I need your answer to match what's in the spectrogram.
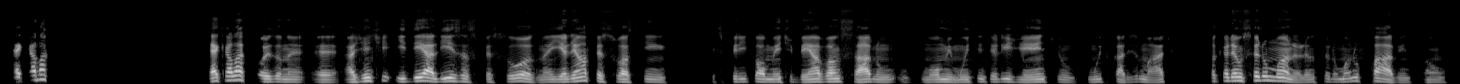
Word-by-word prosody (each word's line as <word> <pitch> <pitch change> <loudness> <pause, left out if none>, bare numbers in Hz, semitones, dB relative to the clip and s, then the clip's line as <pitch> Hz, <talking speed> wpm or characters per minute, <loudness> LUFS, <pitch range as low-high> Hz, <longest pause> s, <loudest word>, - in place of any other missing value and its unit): É - - +7
aquela 210 +6 +2 1.6
é - - +9
aquela 195 +1 +5
coisa, 130 -4 -2
né, 115 -1 -5
eh, 110 -1 -4
a 115 0 +1
gente 160 +4 -1
idealiza 145 0 +5
as 120 -5 -7
pessoas, 130 +2 -1
né, 110 +2 -7
e 115 - -3
ele 125 +4 +3
é - - +5
uma 180 - +2
pessoa, 125 -3 0
assim, 115 -1 -8 0.5
espiritualmente 125 -1 -3
bem 115 +1 -1
avançado, 125 -2 +3
um 110 -2 -10
um 110 -1 -11
homem 115 0 -1
muito 110 +4 -7
inteligente, 120 -2 -4
um 105 -2 -12
muito 120 +2 -11
carismático, 115 -1 -7 0.3
só - - -9
que - - -16
ele 165 - +4
é - - +6
um 170 - +3
ser 190 0 +1
humano, 170 - +3
ele 105 +2 -8
é - - -9
um - - -11
ser 130 0 -16
humano 135 +6 -5
falho 140 -10 0
então 105 +2 -16
120 Hz, 180 wpm, -24 LUFS, 110-140 Hz, 1.6 s, é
